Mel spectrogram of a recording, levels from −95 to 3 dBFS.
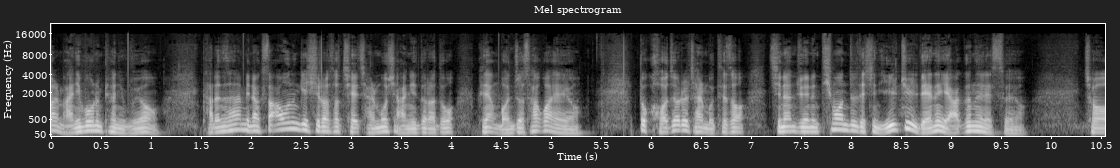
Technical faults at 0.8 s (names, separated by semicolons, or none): bit error spike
